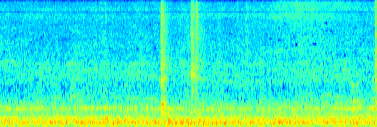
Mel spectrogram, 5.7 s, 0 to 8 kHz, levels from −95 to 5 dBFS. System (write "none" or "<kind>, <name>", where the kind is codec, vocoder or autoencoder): none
